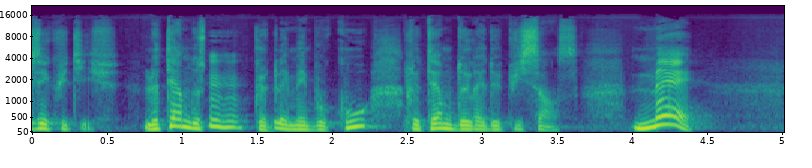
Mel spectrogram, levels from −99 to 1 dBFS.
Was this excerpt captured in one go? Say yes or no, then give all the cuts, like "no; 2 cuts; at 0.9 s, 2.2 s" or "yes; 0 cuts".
no; 4 cuts; at 1.1 s, 1.6 s, 2.5 s, 2.9 s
